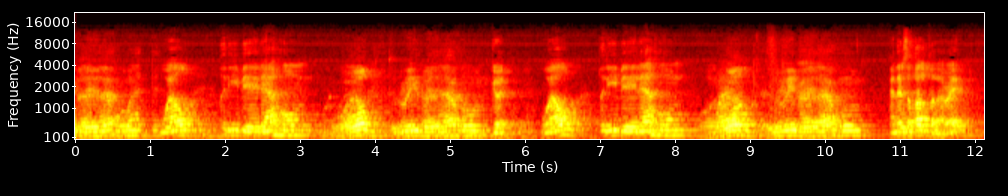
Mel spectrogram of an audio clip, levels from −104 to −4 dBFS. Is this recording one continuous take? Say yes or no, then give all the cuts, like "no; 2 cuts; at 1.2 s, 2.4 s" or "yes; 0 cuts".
yes; 0 cuts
